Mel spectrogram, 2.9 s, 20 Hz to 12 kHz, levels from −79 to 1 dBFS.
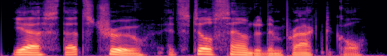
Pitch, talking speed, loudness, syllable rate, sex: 115 Hz, 145 wpm, -17 LUFS, 4.4 syllables/s, male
